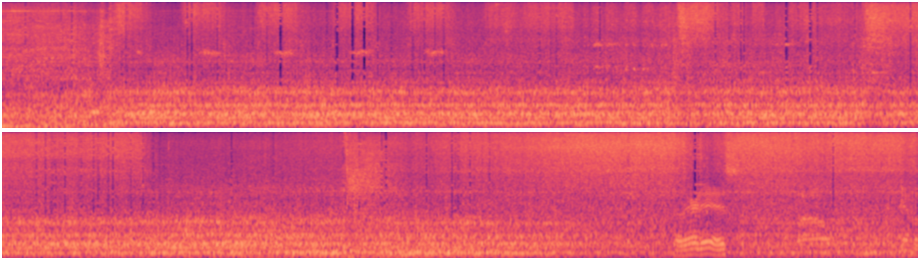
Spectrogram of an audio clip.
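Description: Amada Brevis laser cutting machine running a cutting program: a steady machine hum with several held tones, broken by bursts of hissing that start and stop several times as the head cuts holes in the sheet-metal box.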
